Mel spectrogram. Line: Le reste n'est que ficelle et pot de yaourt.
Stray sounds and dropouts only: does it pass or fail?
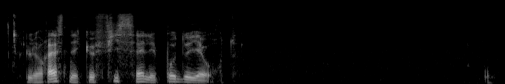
pass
